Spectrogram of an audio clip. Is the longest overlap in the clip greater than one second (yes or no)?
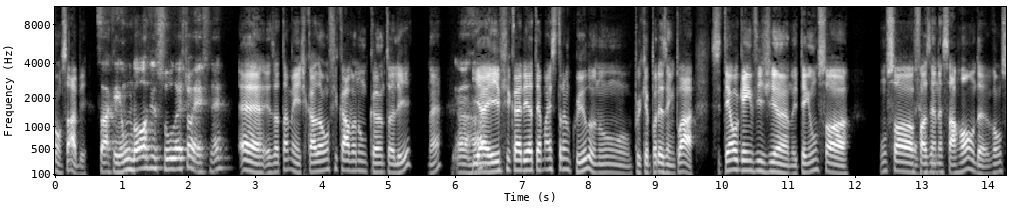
no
